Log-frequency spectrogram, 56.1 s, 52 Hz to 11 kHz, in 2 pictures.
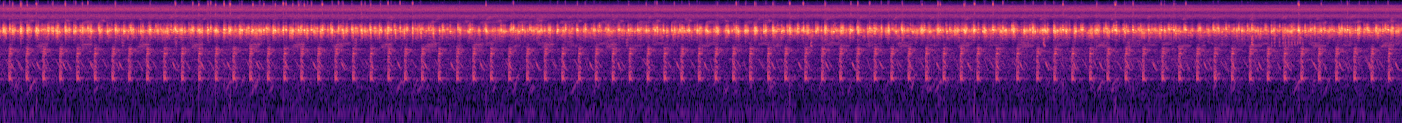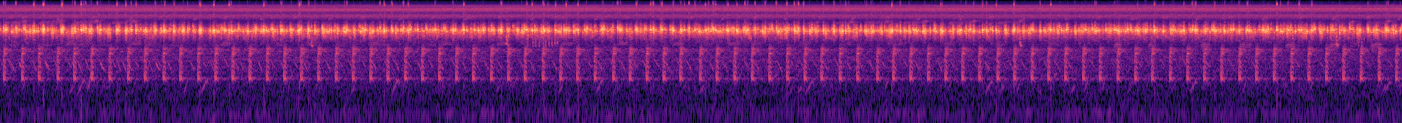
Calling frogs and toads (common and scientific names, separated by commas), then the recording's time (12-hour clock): blacksmith tree frog (Boana faber), Physalaemus cuvieri, Cochran's lime tree frog (Sphaenorhynchus surdus), Leptodactylus latrans
7:15pm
